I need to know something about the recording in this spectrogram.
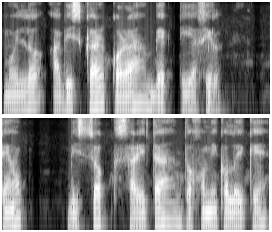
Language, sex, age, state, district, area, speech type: Assamese, male, 30-45, Assam, Biswanath, rural, spontaneous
